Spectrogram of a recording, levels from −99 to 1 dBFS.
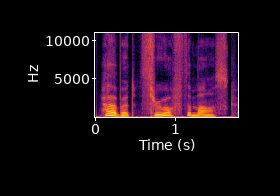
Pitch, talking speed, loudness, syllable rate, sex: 180 Hz, 170 wpm, -17 LUFS, 4.0 syllables/s, female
